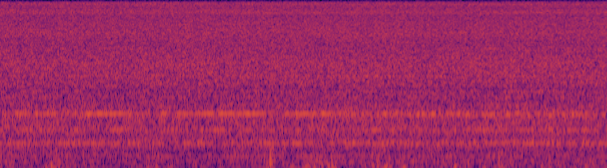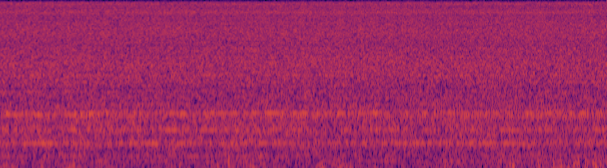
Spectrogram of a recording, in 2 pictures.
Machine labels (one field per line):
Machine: fan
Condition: normal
